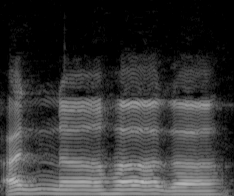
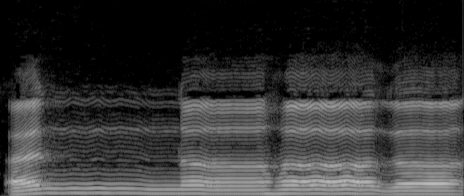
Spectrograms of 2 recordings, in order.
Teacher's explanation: za di hujung lidah gitu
